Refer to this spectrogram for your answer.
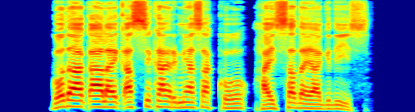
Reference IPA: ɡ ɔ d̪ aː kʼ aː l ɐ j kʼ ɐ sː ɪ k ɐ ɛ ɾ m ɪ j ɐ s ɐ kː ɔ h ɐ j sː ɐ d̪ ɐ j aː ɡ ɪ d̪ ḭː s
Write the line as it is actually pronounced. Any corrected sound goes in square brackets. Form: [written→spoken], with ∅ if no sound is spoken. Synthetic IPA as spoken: ɡ ɔ d̪ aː kʼ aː l ɐ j kʼ ɐ sː ɪ k ɐ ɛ ɾ m ɪ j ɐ s ɐ kː ɔ h ɐ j sː ɐ d̪ ɐ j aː ɡ ɪ d̪ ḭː s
